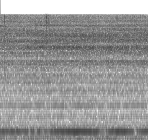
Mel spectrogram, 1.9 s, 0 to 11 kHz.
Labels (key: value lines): label: anthrophony, boat engine
recorder: SoundTrap 500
